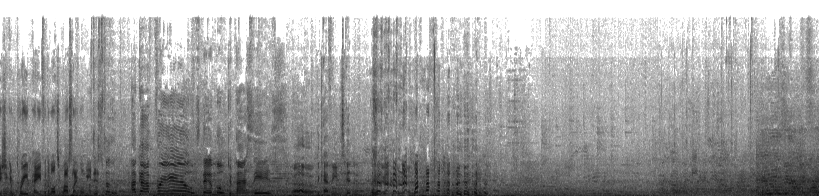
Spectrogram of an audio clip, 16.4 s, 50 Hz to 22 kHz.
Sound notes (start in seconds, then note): 7.4 laughing; 11.4 crowd murmuring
